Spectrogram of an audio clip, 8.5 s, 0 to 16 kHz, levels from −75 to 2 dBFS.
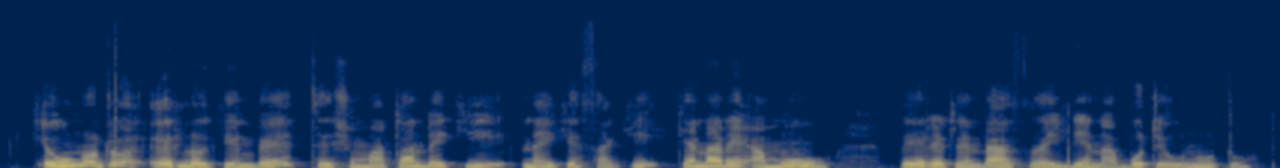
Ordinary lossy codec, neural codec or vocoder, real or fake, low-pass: none; codec, 44.1 kHz, 7.8 kbps, Pupu-Codec; fake; 14.4 kHz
